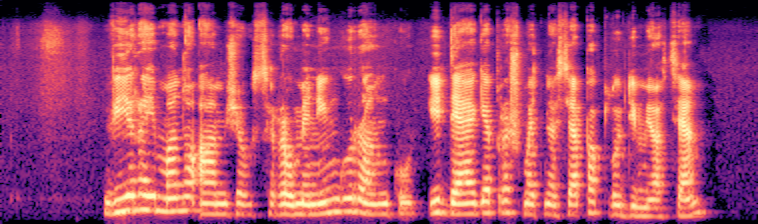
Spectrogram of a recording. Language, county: Lithuanian, Klaipėda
